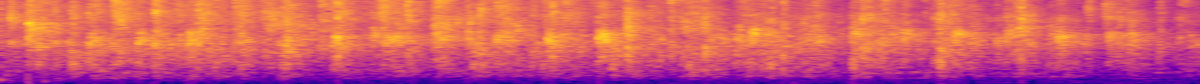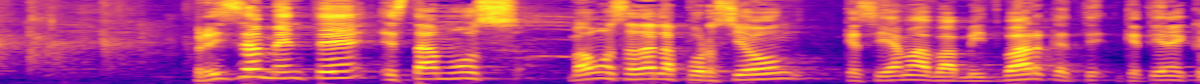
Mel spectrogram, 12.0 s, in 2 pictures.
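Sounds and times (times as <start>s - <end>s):
applause: 0.0s - 7.0s
speech: 7.0s - 12.0s.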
